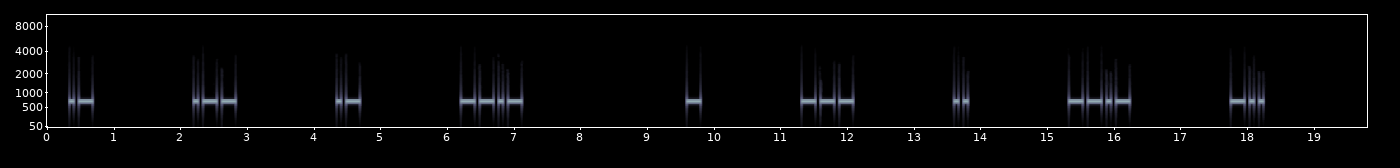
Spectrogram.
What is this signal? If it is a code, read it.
Morse code, heard as a keyed tone, about 17 wpm, 680 Hz. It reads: A W A Q T O I Q D
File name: k7qo / Lesson 36 (A-X)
